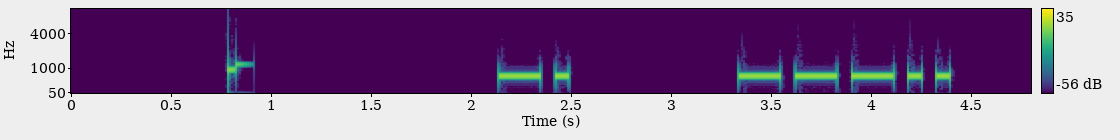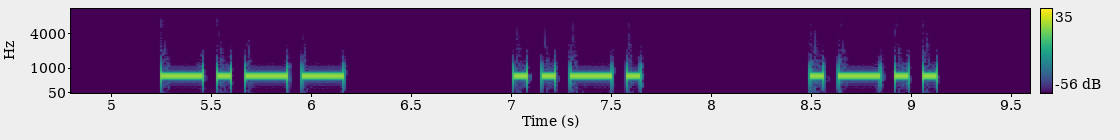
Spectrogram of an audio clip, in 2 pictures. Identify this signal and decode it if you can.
Morse code, heard as a keyed tone, about 17 wpm, spaced as for 8 wpm, 700 Hz. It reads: N8YFL
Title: USA Call Signs - 5 Characters - 4x Character Spacing - 17wpm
